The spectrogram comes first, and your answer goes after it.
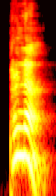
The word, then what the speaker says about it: plein: Now, the sound E-I-N, again, it says is pronounced A. So, ceinture, belt. Plein, that means full, plentiful. Peinture, that means painting. Éteindre, that means to switch off. Again, it's a sound, okay? E-I-N is A.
